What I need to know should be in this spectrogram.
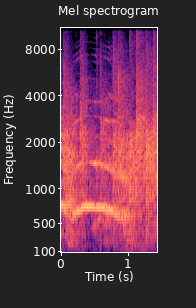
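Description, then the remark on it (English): A crowd claps and cheers for debate contestants as they are introduced, in a steady, dense burst of applause, with a high whistle-like tone gliding up and then fading partway through. “I like how the women got most of the applause there.”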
